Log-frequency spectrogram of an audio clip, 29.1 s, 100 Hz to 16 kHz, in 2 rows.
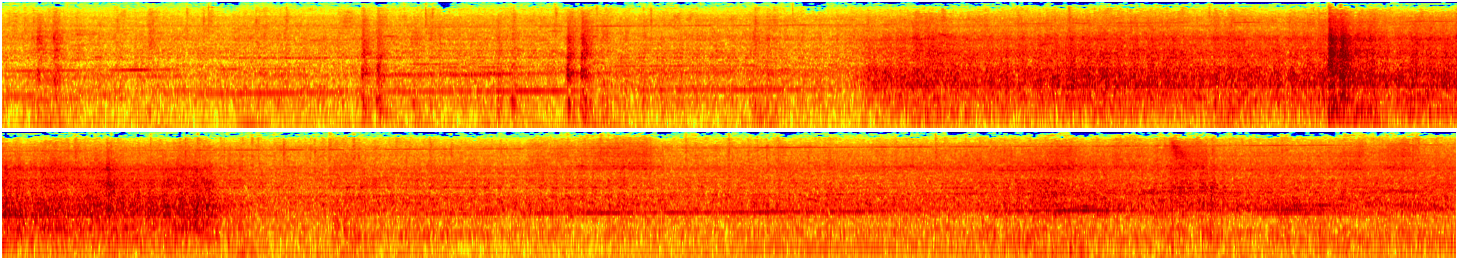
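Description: JR West 221 series electric train running at speed: steady rumble of wheels on rail with a few sharp rail-joint clicks in the first six seconds and a thin motor whine that rises slowly in pitch as it gathers speed. From about eight seconds in, the running noise grows louder for roughly eight seconds before settling again.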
